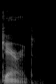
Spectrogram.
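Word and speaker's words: Garand: oh uh Umar garant it's pronounced garant according to them prair fire carban class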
